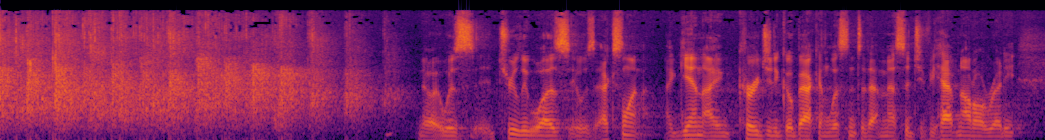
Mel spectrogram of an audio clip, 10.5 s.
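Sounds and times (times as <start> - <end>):
audience applause: 0.0 - 3.8
speech: 4.2 - 10.4.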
